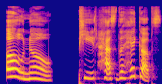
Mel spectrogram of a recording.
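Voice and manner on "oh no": plain reading voice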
